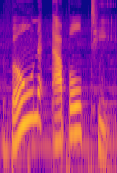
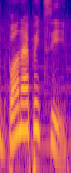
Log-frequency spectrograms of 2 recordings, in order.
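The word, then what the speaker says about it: bon appétit: highlighted by the caption bone Apple tea he doesn't speak French don't speak French to him it'll embarrass him for those of you who don't speak French the proper pronunciation is bunit and it basically translates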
